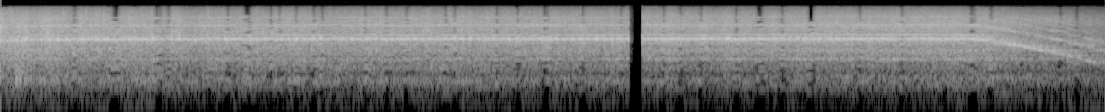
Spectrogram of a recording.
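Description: Kenwood food processor motor running at full speed, chopping onion, garlic, ginger, green chilies and raw papaya, with a steady high whine over the whirr of the blade. It cuts out for an instant about three seconds in, and near the end the whine slides down as the motor is switched off and spins down.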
